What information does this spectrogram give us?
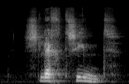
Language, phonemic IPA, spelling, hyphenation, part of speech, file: Dutch, /slɛxtˈsint/, slechtziend, slecht‧ziend, adjective, Nl-slechtziend.ogg
- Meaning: having poor vision, visually impaired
